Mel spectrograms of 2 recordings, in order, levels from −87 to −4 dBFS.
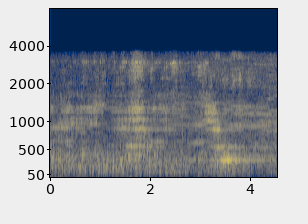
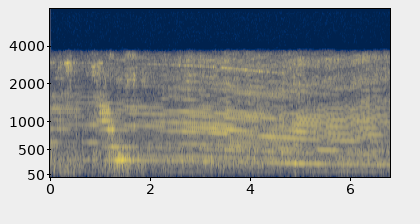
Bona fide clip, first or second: second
